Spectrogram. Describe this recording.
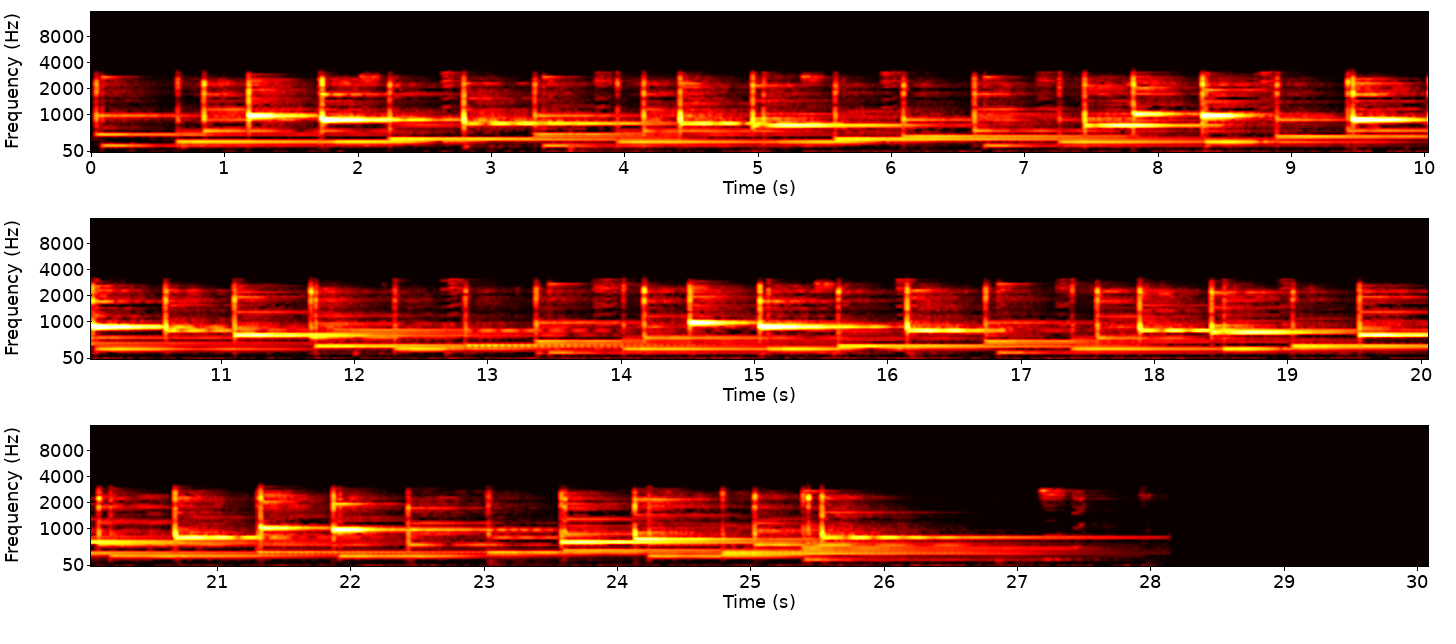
It's a mix of beautiful, relaxing, creepy, and ominous to me. YMMV.
Anyway, what you could use this for:
-BGM
-a music box sound
-come up with your own idea. I've ran out.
